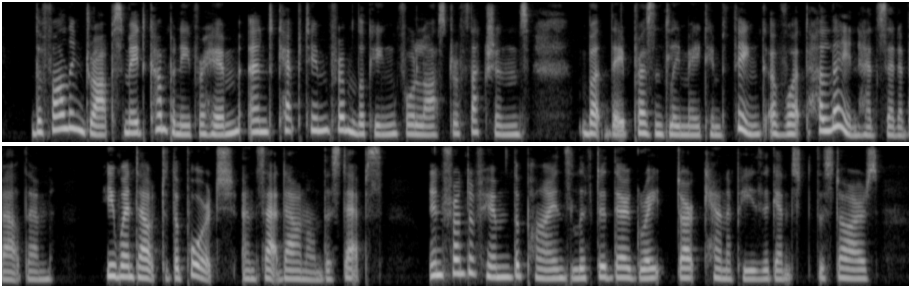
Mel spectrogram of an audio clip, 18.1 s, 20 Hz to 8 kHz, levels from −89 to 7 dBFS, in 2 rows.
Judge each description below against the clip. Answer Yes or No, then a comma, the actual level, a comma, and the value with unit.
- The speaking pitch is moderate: No, high, 200 Hz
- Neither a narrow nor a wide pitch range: Yes, average, 3.8 semitones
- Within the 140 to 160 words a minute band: No, average, 180 wpm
